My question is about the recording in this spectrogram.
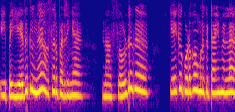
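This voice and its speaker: A woman's voice: very high-pitched, normal speed, warm tone, lo-fi sound. A woman voicing an emotional, impulsive young woman in a dubbed cartoon drama, talking with urgent, tearful pleading. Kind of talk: Tamil cartoon dubbing.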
